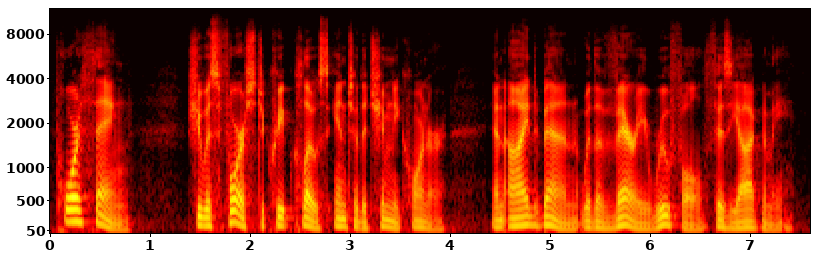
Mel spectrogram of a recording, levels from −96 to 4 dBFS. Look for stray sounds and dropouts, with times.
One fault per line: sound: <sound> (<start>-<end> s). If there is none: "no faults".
no faults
